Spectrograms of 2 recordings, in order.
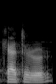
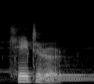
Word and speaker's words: caterer: That is not caterer, that is caterer. It's caterer, right? Go by the syllable also, try and break it, and try and follow the phonetic transcription, which is also given, right?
